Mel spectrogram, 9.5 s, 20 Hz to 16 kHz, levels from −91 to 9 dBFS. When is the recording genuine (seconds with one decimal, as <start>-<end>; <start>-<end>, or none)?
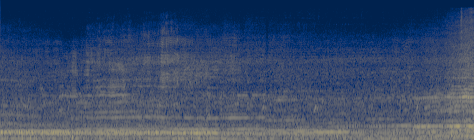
0.0-3.5; 4.4-9.5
